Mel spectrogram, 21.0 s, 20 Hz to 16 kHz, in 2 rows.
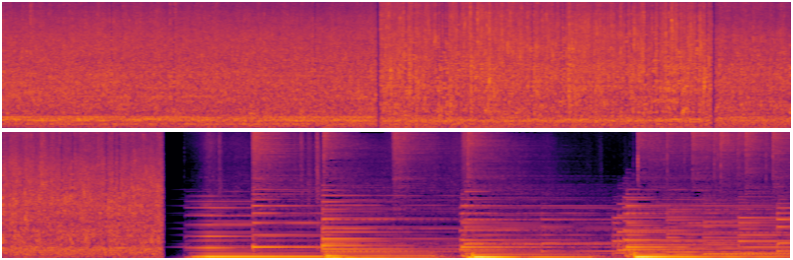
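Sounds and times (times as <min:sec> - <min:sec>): water flowing into a bath: 0:00.0 - 0:12.7.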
